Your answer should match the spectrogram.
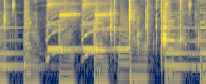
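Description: Bouncy background music with a steady repeating beat, over the crinkle of the thin foil seal being peeled off a Kinder Joy egg's plastic toy capsule.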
